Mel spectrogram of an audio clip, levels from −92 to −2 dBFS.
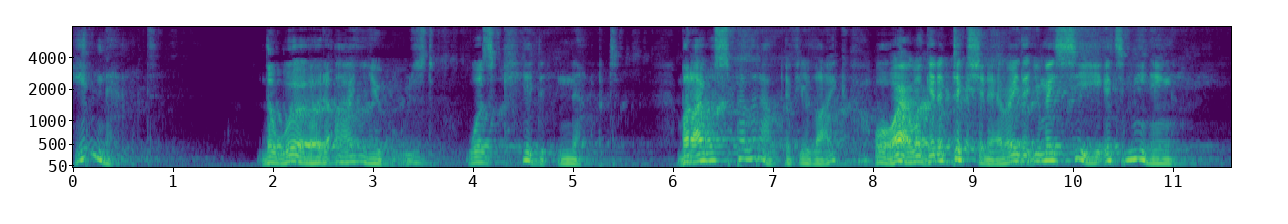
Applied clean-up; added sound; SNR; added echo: none; none; none; reverberation time 2.0 s.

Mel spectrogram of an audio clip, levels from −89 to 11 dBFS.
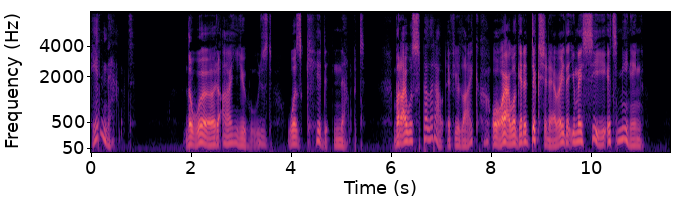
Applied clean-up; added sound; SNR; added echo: none; none; none; none.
